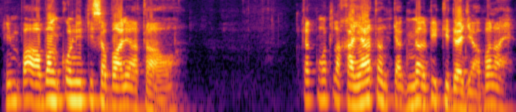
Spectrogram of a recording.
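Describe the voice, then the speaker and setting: A young father torn between family loyalties in an Ilocano audio drama. His voice sits a bit high for a man, and he answers evasively and defensively. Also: lively intonation, brisk. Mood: defensive, troubled. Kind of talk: Ilocano radio-style family drama acting.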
